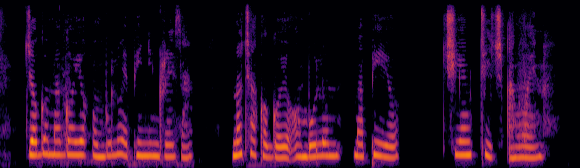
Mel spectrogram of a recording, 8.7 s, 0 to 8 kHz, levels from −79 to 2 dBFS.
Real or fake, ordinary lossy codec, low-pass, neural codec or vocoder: real; none; 7.2 kHz; none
